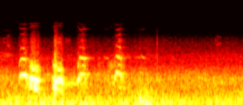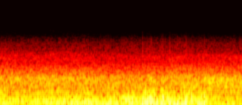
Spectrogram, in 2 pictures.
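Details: Dante, a Border Collie in disc dog training for the back vault, gives a few quick yipping barks in the opening two seconds, then falls quiet against a continuous low background noise.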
